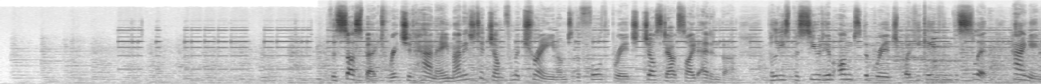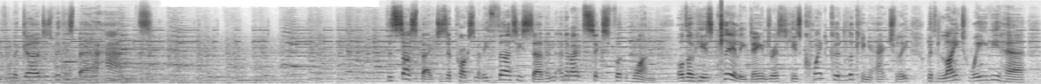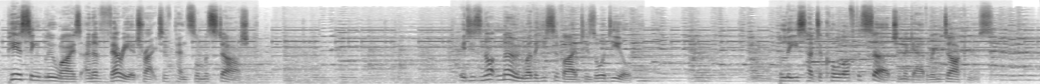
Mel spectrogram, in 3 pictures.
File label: Radio Announcer and Telegraph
